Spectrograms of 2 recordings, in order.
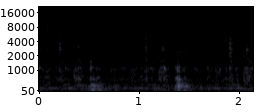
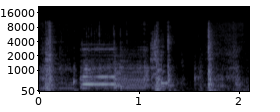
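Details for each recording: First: Brother Innovis A150 at 4.5 stitch length sewing through 8 layers of denim: slow, uneven heavy thumps about two a second as the needle labours, struggling a little; strained needle penetration under heavy load. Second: Brother Innovis A150 sewing machine on many thick denim layers at 3.5 stitch length: short bursts of quick, even stitching chatter, punching through without labouring; normal sewing.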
